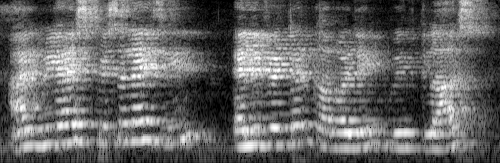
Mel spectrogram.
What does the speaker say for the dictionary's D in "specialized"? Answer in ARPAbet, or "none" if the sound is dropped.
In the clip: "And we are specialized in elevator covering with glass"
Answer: none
